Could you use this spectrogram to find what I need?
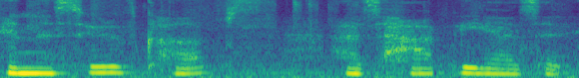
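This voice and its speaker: Whispering and soft-spoken, the voice moves at a very slow pace over noticeable background noise. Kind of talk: ASMR spell work and tarot talk to camera. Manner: soft-spoken, whispering.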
